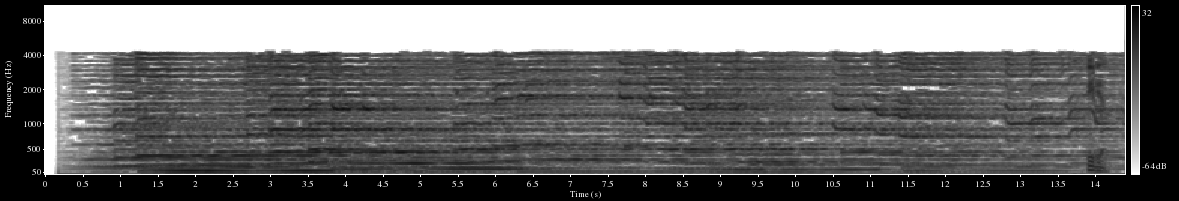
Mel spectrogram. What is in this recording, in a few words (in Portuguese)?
perdoa minha filha m; Desculpas; Telemensagens 2017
